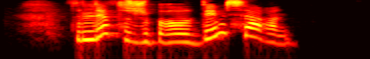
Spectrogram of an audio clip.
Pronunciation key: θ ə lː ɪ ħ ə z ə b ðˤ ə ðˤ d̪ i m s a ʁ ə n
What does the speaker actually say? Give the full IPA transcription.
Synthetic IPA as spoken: θ ə lː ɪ θ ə ʒ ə b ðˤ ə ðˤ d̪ i m s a ʁ ə n

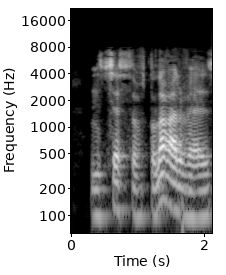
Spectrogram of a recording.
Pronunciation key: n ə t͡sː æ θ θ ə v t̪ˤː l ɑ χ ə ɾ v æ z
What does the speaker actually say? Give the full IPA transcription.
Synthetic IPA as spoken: n ə t͡sː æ θ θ ə v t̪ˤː l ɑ ʁ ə ɾ v æ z

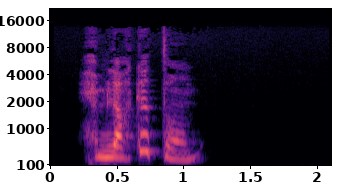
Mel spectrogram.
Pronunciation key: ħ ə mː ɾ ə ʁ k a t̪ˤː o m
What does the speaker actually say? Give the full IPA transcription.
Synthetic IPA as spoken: ħ ə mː l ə ʁ k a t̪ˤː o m

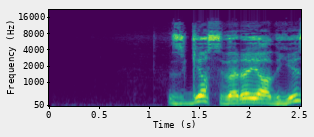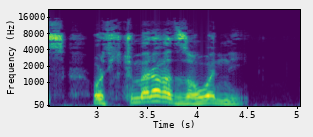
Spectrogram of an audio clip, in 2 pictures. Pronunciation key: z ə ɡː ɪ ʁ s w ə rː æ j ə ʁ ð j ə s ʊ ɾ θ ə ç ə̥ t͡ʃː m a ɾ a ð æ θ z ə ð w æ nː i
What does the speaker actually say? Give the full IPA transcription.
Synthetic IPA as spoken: z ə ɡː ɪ ʁ s v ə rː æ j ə ʁ ð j ə s ʊ ɾ θ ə ç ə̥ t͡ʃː m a ɾ a ʁ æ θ z ə ʁ w æ nː i

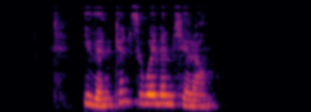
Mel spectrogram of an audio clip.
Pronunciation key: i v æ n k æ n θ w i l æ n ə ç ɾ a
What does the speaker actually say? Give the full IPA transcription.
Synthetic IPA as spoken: i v æ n k æ n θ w æ l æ m ə ç ɾ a

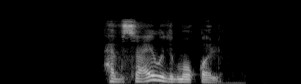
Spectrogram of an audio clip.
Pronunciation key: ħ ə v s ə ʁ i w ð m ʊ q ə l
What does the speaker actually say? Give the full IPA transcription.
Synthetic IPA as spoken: ħ ə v s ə ʕ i w ð m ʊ q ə l

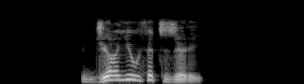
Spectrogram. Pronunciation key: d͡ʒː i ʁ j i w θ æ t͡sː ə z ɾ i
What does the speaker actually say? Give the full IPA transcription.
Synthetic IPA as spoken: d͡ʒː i ʁ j i w θ æ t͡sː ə z ɾ i

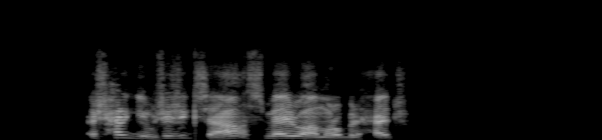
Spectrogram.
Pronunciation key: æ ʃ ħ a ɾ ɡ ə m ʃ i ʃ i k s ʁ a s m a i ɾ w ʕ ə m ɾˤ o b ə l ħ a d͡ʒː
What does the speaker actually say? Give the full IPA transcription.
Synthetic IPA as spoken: æ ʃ ħ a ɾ ɡ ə m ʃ æ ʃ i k s ʕ a s m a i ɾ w ʕ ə m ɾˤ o b ə l ħ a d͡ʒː

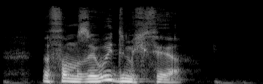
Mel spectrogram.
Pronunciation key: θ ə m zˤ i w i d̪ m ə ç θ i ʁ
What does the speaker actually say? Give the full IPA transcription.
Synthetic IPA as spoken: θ ə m zˤ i w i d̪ m ə ç θ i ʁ

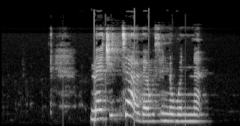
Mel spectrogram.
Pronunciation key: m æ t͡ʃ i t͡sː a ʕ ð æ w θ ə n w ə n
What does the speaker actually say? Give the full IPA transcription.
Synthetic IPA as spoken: m æ t͡ʃ i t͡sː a ʕ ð æ w θ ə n w ə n

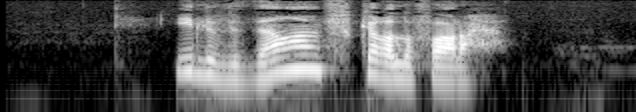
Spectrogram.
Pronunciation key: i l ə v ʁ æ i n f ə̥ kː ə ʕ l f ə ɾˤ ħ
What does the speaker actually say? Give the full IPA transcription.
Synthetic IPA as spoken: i l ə v ð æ æ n f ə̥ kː ə ʁ l f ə ɾˤ ħ

